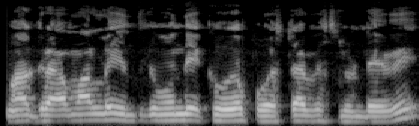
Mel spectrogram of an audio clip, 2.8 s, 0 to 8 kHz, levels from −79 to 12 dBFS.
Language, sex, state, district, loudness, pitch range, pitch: Telugu, male, Andhra Pradesh, Anantapur, -14 LUFS, 130-140 Hz, 135 Hz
